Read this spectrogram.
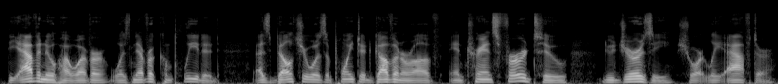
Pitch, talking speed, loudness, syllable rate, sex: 100 Hz, 145 wpm, -24 LUFS, 5.2 syllables/s, male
